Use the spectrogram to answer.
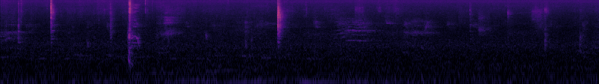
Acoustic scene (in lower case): park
